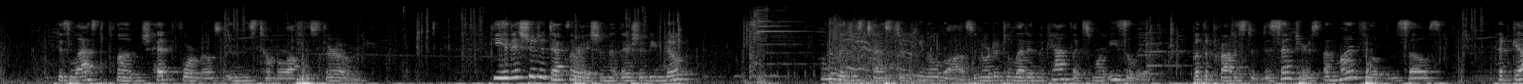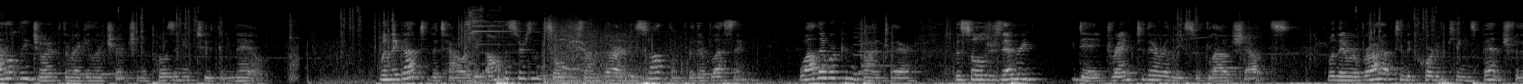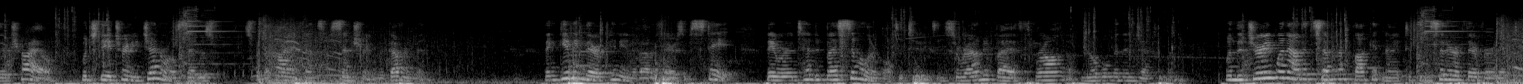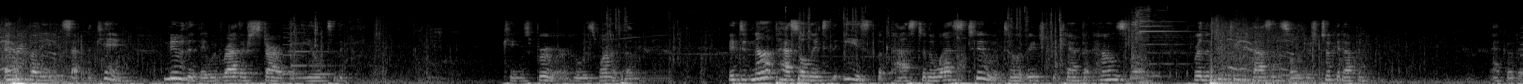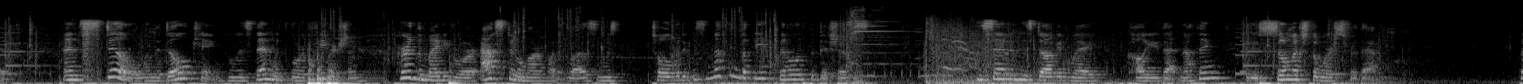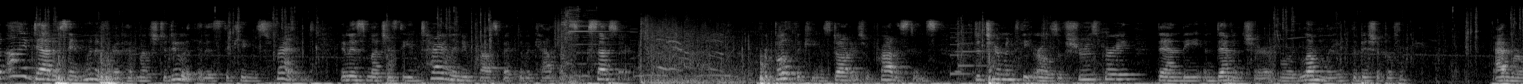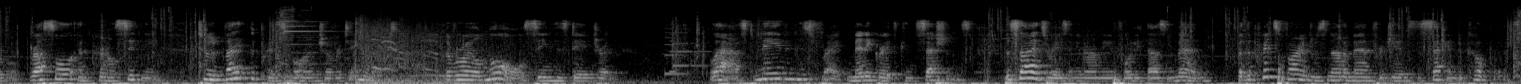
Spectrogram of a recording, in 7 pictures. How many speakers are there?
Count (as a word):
one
